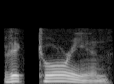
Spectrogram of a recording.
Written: Victorian

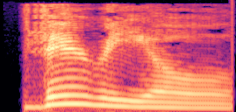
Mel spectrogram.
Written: variole

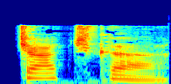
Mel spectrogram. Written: chotchke

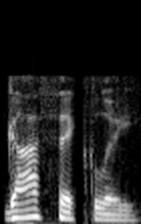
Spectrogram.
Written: gothically

